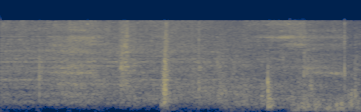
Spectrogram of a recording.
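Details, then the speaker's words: Uneven hissing with sharp spits as trapped air blows out of the return valve while water refills the hydronic heating loop of an oil-fired boiler, purged during recommissioning of a winterized oceanfront home. "you'll see all the air coming out what it's doing is it's pushing you know through the loop and then back it's pushing through the loop through the house and then coming back and out the Hol you'll see it starts spitting"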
